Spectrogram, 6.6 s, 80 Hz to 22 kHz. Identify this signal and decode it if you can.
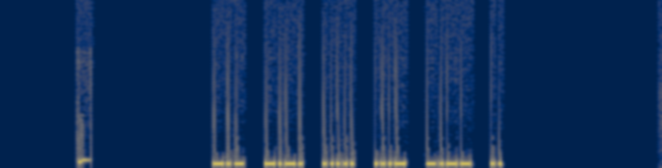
Morse code, heard as a keyed tone, about 36 wpm, spaced as for 26 wpm, 690 Hz. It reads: KC5VYI
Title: USA Call Signs - 6 Characters - 2x Character Spacing - 35wpm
